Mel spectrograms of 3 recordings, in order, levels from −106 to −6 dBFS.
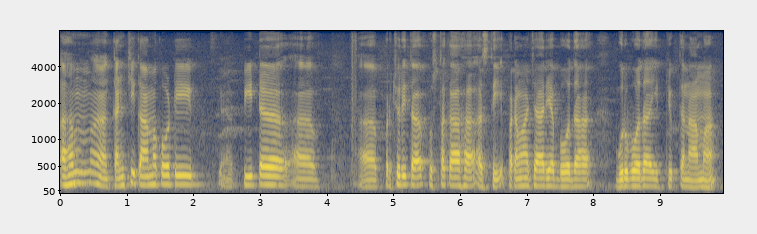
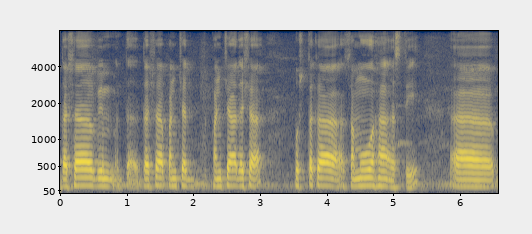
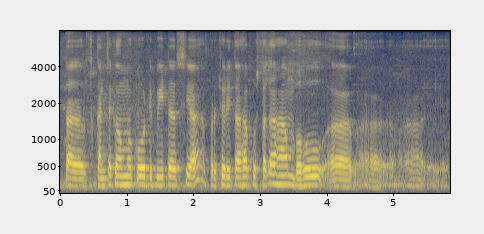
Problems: constant background noise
